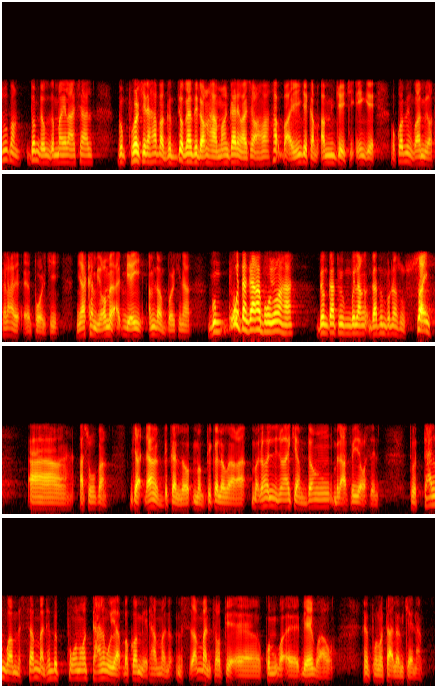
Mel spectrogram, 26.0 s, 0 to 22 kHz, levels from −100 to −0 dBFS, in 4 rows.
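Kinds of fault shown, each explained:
The speech is carried over G.711 mu-law telephone coding at 64 kbps, so its band runs from 250 Hz to 3.6 kHz with nothing above 3.8 kHz, and no fault is heard in it.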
